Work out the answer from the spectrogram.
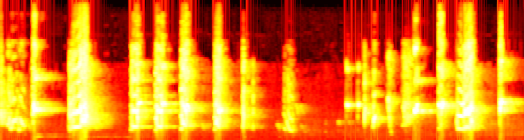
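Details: Competition-training lovebird singing 'gacor': a series of sharp, buzzy squeaks repeated roughly every quarter second, a brief pause, then a run of thinner whistled chirps.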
